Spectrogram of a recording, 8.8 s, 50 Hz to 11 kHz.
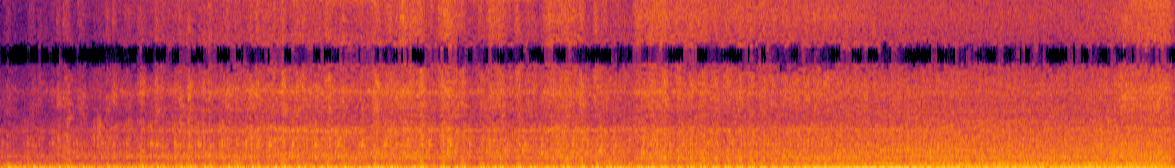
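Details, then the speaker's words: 1964 Chevrolet Corvette V8 started on jump box via start button, likely has spark, old fuel, carburetor leaking fuel possibly from accelerator pump: deep uneven lumpy stumbling idle with wavering rhythm; rough idle, cause not pinned down. "Pretty sure it has spark, it just won't start with the key. It sounds like shit, but it runs."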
